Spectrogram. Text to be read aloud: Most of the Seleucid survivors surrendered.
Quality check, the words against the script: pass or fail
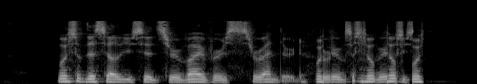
fail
